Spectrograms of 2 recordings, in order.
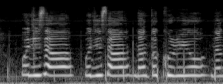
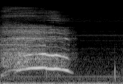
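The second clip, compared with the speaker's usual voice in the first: startled high gasp; sharp gasp; 9 semitones higher than usual. Real, not acted. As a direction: gasp in fright. Sudden scare in horror game.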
